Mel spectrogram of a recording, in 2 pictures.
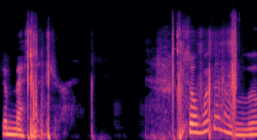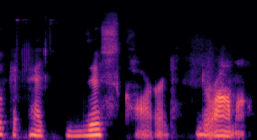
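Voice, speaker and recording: A woman talks slowly and unhurriedly about myths and oracle cards, often halting and restarting as she searches for words. Her voice has a gravelly, fry-edged texture. The sound is close and dry, with no room around it. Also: low voice, animated, dry recording, low-quality recording. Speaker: oracle card reader. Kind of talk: casual spiritual talk about mythology.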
